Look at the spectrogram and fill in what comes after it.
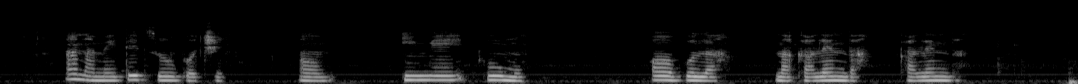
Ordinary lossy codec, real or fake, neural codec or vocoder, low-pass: none; real; none; none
